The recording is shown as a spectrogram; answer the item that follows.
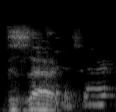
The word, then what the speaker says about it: dessert: Então, você vai decorar agora aqui dessert, porque a sílaba forte é a última, porque a sobremesa é a última coisa da refeição.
